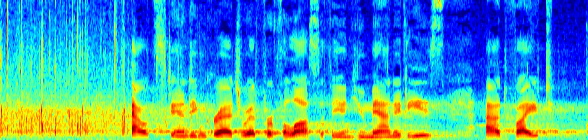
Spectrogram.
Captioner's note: applause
